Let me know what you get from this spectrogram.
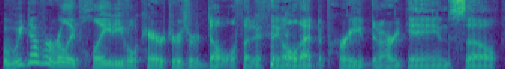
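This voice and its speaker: A man's voice: sits low, sing-song, normal speed, darkish tone. A man hosting a podcast, talking casually and reflectively in a self-deprecating way. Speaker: podcast host. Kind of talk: casual tabletop gaming podcast talk.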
